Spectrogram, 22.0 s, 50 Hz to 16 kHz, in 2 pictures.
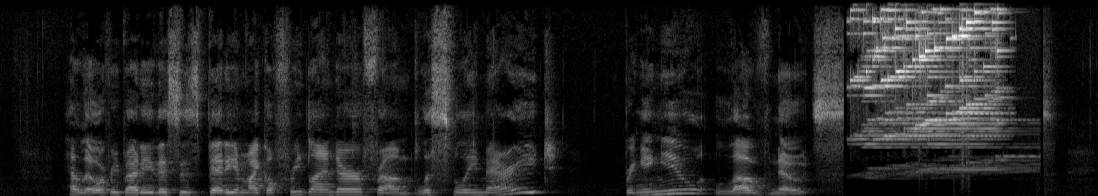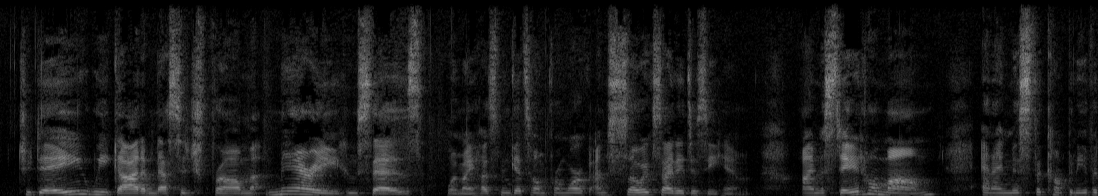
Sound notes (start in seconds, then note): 8.4 twinkling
